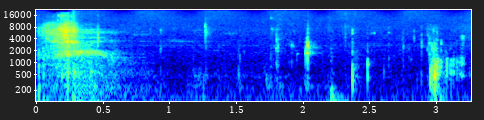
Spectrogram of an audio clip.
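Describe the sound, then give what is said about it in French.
A quiet small sip of water taken before speaking: a soft slurp at the start, followed by faint wet mouth clicks and a small swallow, with no talking. “je vais prendre une petite gorgée d'eau juste avant.”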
